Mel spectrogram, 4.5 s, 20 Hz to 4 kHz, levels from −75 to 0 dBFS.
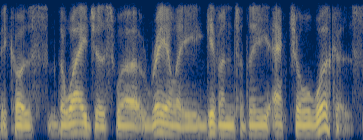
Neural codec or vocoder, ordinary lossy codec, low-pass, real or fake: none; Opus, 16 kbps; 3.6 kHz; real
